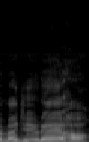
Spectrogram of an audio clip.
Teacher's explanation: يميل هذه الألف إلى الياء، كأنه يلفظها نصف ياء، ما يلفظها ياء محققة، يعني ما يقول مجريها، هاي ياء محقق، ولا يقول ألف محققة، يقول مجراها، هاي ألف محققة، وإنما وسط، لا هي ألف محققة ولا هي ياء محققة. · Term: إمالة كبرى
